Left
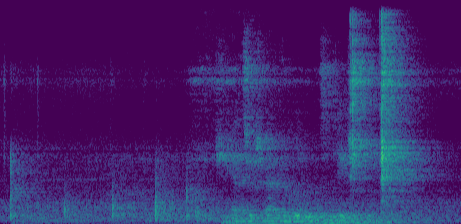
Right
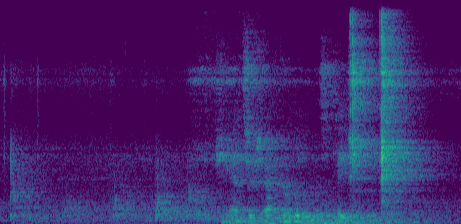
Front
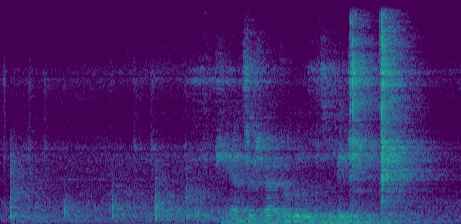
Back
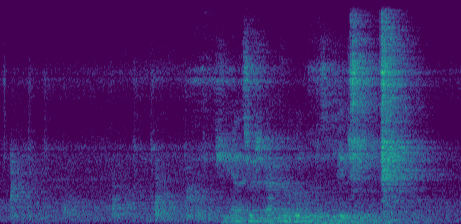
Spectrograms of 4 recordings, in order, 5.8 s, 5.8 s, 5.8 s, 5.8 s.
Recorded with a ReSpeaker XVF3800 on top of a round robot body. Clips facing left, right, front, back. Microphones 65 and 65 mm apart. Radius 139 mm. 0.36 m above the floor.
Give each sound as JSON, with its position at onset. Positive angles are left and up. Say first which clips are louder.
{"t": 0.1, "sound": "footsteps", "louder": "left 3 dB, front 3 dB", "azimuth_deg": 30, "distance_m": 0.5}
{"t": 2.7, "sound": "a man speaking", "louder": "right 2 dB, front 1 dB", "azimuth_deg": -55, "distance_m": 1.7}
{"t": 4.4, "sound": "a camera shutter", "louder": "left 1 dB, front 1 dB", "azimuth_deg": -5, "distance_m": 1.8}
